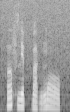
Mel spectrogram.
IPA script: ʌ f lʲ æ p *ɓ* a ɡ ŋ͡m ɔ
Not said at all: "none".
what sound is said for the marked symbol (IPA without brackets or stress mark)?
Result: ɓ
